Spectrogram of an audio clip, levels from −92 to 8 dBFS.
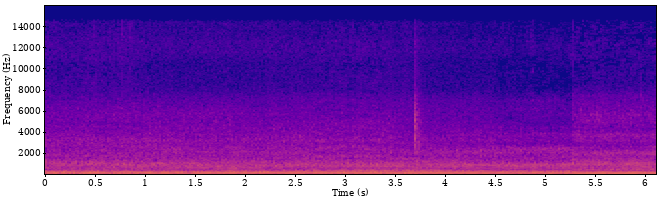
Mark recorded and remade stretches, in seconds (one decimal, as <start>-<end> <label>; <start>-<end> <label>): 0.0-1.1 recorded; 1.1-2.7 remade; 2.7-3.4 recorded; 3.4-4.5 remade; 4.5-6.1 recorded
